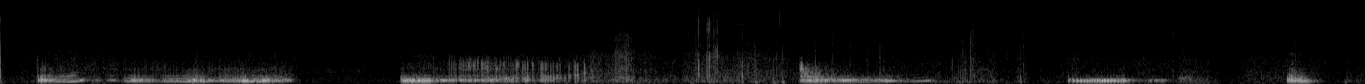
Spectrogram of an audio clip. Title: Intense stomach rumbling hungry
